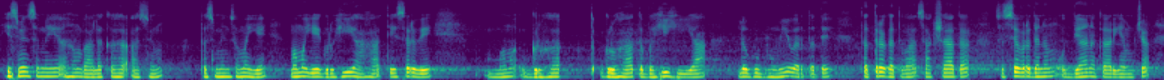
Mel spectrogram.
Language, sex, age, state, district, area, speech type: Sanskrit, male, 18-30, Maharashtra, Satara, rural, spontaneous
